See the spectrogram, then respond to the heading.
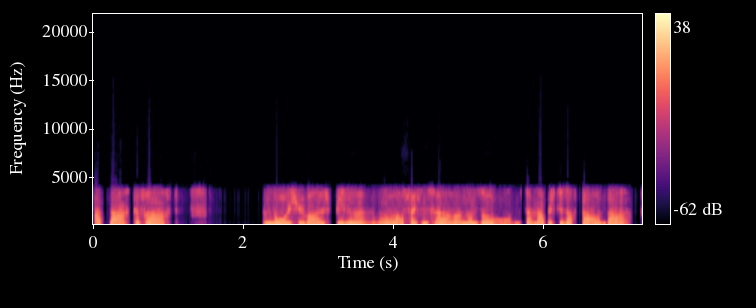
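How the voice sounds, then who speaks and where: A man's fairly low voice, monotone and flat in intonation, at a fairly slow pace. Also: very even loudness. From Germany. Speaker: guest telling a dating story. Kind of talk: storytelling.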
